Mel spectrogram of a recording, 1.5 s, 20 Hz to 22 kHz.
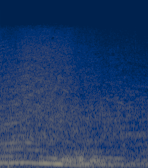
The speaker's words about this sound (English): Ferrari, 456 GT about to drive by. Yep. I think it's BBS wheels. Yeah. Sounds amazing.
